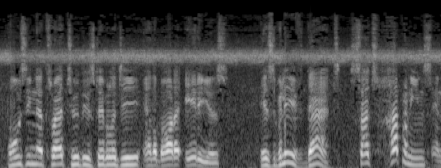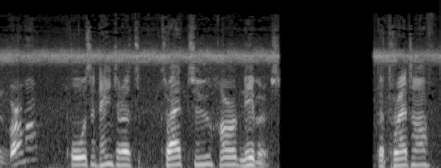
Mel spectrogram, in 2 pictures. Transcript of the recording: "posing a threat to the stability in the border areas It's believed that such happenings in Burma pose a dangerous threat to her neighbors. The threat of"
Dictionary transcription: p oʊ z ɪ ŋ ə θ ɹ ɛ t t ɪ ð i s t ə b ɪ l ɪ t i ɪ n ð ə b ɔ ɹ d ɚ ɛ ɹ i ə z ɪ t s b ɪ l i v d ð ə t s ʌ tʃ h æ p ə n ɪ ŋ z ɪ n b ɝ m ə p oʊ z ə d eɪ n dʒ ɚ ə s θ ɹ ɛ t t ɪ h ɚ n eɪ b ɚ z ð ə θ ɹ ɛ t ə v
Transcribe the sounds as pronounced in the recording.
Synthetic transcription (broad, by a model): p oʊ z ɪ ŋ ə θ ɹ ɛ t t ɪ ð i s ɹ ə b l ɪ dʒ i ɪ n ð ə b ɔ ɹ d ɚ ɛ ɹ i ə z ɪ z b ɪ l i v ð ə t s ʌ tʃ h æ p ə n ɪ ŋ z ɪ n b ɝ m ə p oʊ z ə d eɪ n dʒ ɚ ə s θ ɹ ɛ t t ɪ h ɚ n eɪ b ɚ z ð ə θ ɹ ɛ t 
